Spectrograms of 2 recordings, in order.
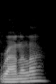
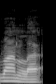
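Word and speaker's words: Ranelagh: No, it's called Ranala, and then sometimes people say Renla, and then they think it's posh to say Ranala, which is chilly because it's just that's actually just the correct pronunciation.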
